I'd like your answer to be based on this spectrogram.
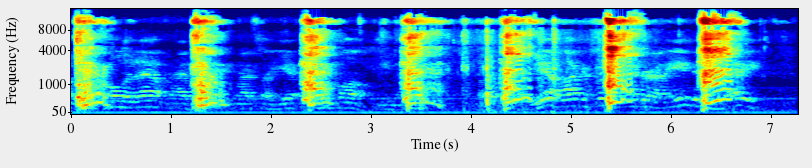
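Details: Pomeranian with a collapsed trachea, which flares at certain times and in certain weather: seven harsh, goose-like honking coughs about once a second.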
